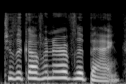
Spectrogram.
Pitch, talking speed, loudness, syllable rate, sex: 245 Hz, 285 wpm, -16 LUFS, 6.5 syllables/s, female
